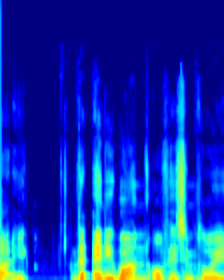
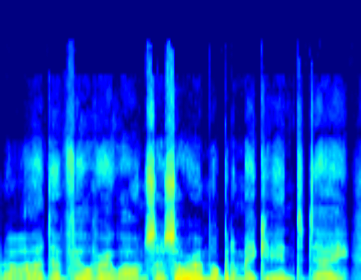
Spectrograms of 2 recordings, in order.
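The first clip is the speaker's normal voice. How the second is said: hushed, very soft, put-on sick voice; 4 semitones higher, 11 dB quieter than usual. Calling in to work, the speaker demonstrates putting on their best sick voice. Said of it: "putting on your best sick voice".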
